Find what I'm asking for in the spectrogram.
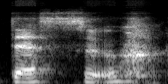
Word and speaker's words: desu: But mainly just to get the sounds, and that really helped my pronunciation, and that's literally where I first learned to stop saying desu. Oh, okay, it just ends after the S sound.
